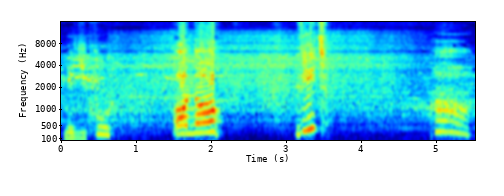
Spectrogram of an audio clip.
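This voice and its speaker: Young guy reacting to a cartoon, super excitable, voice jumps all over, yells a lot, slangy. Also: very high voice, drawn-out words, slight background noise. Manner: excitable, bursts into shouts and slang. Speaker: YouTuber reacting to an animation.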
